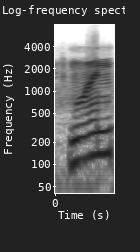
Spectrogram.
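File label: "moving", English; Ka-50; DCS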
